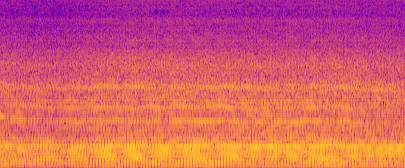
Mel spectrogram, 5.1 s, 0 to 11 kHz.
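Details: Troy-Bilt TB272V two-stroke leaf blower, found free, after setting the mixture screw about one and a half turns out: runs steady and even but at a fast, buzzy idle, a little high; idle still set too high after the carburetor adjustment.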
